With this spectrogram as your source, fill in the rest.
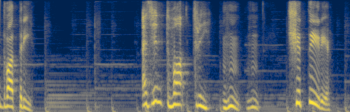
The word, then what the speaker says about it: четыре: Четыре. Четыре. Like ethereal? Oh, that's good. Yeah, kind of like ethereal.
